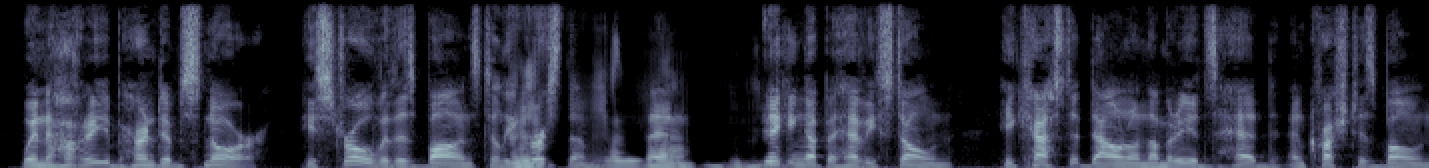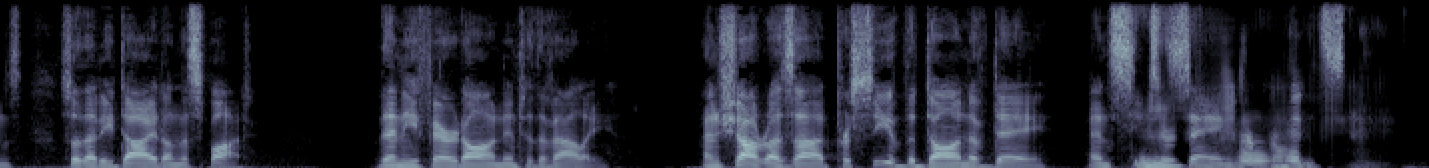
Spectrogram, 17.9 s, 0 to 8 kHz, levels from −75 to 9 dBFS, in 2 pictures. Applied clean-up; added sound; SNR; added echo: neural mask model Resemble Enhance denoiser.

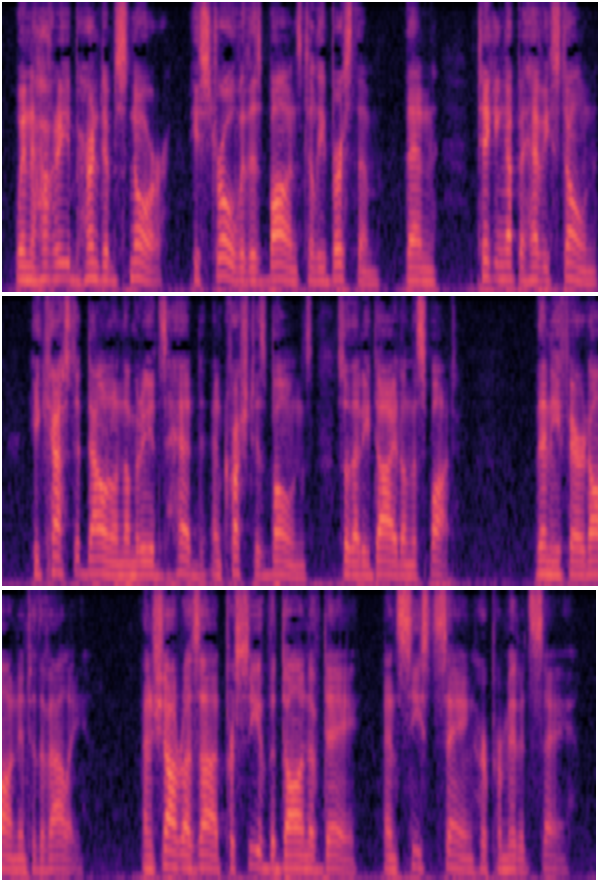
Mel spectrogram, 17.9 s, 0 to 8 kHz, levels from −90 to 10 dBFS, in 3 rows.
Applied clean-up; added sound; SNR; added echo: none; none; none; none.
